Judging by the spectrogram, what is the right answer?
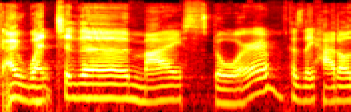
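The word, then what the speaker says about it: Maille: My? Is that how you say it? Or is it Mael? My, yeah.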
